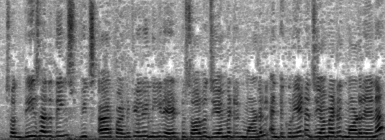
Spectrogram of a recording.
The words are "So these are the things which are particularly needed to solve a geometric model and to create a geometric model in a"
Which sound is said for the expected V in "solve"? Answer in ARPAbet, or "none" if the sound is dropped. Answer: V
